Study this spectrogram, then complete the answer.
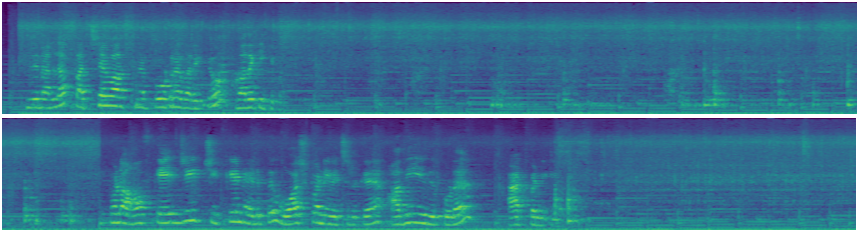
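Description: Onions sizzle in a hot pan.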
